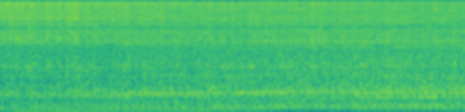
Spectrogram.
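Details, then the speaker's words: Tri-power Corvette engine on test with a Holley two-barrel carburetor that is leaking: uneven lumpy idle with irregular beat under heavy hiss; big air leak suspected; rough running. "Ooh. Doesn't sound good. Is it got a big air leak in the back or something?"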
